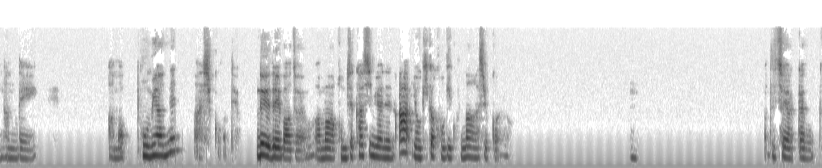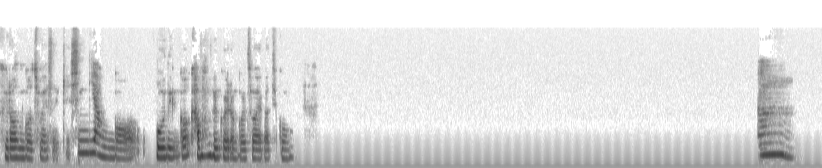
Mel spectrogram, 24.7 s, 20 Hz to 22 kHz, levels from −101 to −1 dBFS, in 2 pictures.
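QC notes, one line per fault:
throughout: video or display buzz, a 60 Hz field-rate buzz with hash above it, sitting about 30 dB below the speech, from a screen or video cable coupling into the audio path.
2.63–2.74 s: DAB burbling, brief blips of noise in single sub-bands, consistent with a run of damaged MP2 frames. Around a third of a percent of bits were corrupted and got past the error correction.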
